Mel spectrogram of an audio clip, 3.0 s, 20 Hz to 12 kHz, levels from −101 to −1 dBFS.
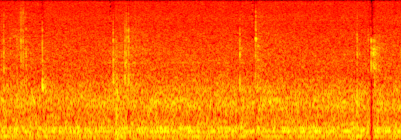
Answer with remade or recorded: recorded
